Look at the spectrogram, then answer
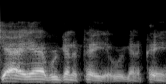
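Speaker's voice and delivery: put-on excited voice. Retelling a father's reply about getting paid: imitating an excited father. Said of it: "he's all excited".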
